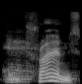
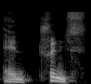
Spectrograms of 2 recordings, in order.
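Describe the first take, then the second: First: The second vowel sounds like a clear 'a'. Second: The second vowel sounds like a short 'i'. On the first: It says what the spelling says. The speaker calls it right. "rather than entrance, which is what it says" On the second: The spelling's sound is lost. The speaker calls it wrong. "we've turned that A into an, a lowercase I. And so people say entrince"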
